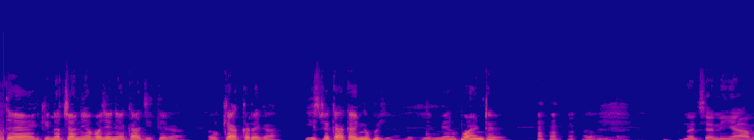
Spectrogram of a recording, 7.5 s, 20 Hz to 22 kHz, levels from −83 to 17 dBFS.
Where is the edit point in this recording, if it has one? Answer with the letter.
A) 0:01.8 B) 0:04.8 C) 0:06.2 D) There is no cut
D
